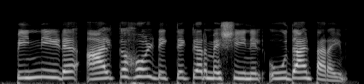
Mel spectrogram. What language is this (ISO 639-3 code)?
mal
